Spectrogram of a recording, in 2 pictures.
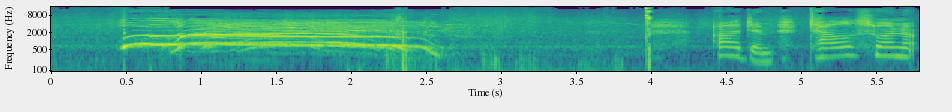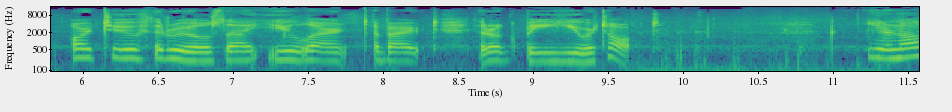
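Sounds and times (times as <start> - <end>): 
children's team cheer: 0.5 - 2.7
speech: 4.5 - 9.8, 11.2 - 11.5.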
